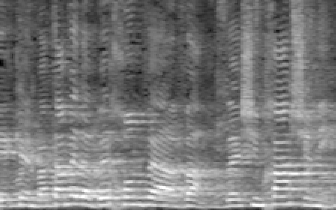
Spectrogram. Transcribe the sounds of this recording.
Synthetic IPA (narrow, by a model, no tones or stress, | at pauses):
kenveatamelabeχomveaːva | zeʃimχaaʃeni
